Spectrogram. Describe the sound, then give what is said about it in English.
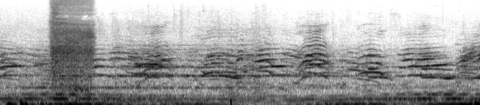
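Many cats meow at once in overlapping, wavering cries that rise and fall in pitch, layered over a steady low background rumble, with a brief hissing burst of noise near the start. “Hundreds of cats.”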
